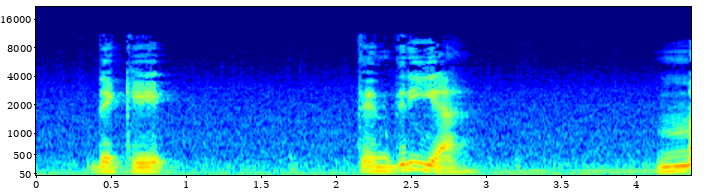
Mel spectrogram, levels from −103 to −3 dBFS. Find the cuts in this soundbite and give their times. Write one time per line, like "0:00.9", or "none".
0:02.1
